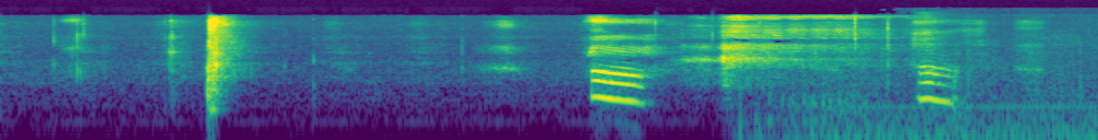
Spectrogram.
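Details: Young child's single sharp, explosive sneeze, followed by short voiced cries and rustling.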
